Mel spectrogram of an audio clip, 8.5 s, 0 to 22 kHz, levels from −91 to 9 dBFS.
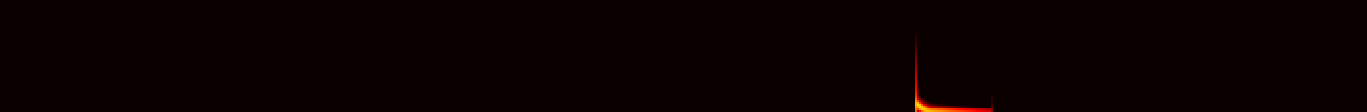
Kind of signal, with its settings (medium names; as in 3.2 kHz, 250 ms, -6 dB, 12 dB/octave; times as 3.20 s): kick drum length 0.47 s, from 340 Hz, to 66 Hz, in 87 ms, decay 0.65 s, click off, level -20.5 dB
